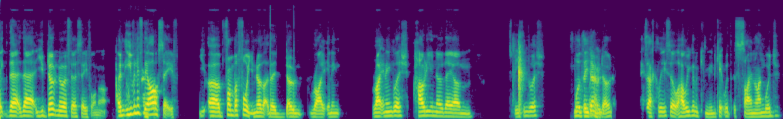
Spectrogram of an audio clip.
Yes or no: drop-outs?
yes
